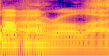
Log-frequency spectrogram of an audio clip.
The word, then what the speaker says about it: Savonarola: And this was all instigated by the Dominican friar, let me see about this pronunciation, Girolamo Savonarola. – Savonarola is how you say his last name.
